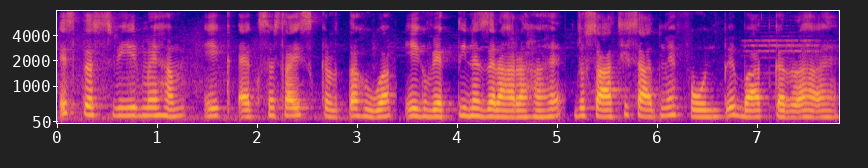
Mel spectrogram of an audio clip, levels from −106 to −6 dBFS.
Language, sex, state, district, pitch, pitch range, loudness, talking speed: Hindi, female, West Bengal, Kolkata, 190 Hz, 180-210 Hz, -27 LUFS, 185 wpm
